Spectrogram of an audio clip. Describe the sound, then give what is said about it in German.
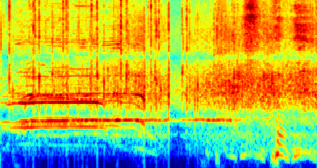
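An audience claps steadily, a dense wash of applause filling the whole clip, with a few whoops and voices mixed in underneath. “Lass uns allen, die per Podcast eingeschaltet haben, einen Applaus geben.”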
